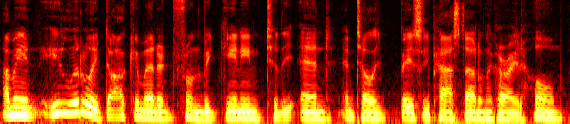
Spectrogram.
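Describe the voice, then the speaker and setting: A man co-hosting a podcast, chatting casually about football in a relaxed, rambling way with frequent ums. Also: mid-range voice, fast, no room sound. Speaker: podcast co-host. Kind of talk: casual sports chat.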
